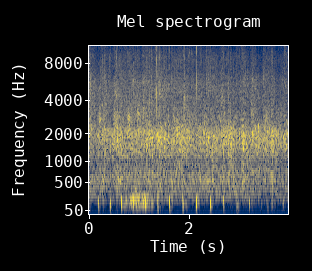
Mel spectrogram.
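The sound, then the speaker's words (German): A church audience applauds steadily for its praise, worship and leadership teams, dense clapping filling the whole stretch at an even level, with faint low thumps recurring in a regular beat underneath. “You please put your hands together bitte for all klatschen für sie?”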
